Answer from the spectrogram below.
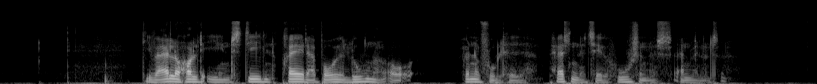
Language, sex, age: Danish, male, 51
